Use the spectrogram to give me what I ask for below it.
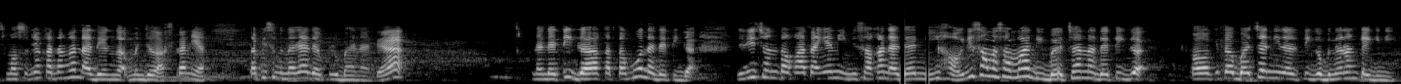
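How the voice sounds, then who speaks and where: A woman's voice: sits high, fast talker, sharp tone, dull audio. A woman teaching a casual one-on-one language lesson over a video call, explaining patiently step by step and repeating examples. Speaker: Mandarin tutor.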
